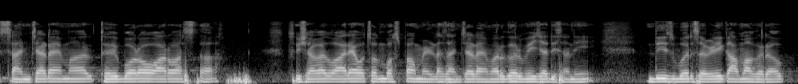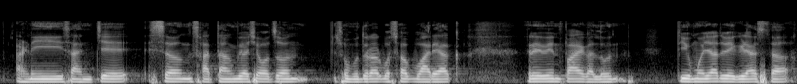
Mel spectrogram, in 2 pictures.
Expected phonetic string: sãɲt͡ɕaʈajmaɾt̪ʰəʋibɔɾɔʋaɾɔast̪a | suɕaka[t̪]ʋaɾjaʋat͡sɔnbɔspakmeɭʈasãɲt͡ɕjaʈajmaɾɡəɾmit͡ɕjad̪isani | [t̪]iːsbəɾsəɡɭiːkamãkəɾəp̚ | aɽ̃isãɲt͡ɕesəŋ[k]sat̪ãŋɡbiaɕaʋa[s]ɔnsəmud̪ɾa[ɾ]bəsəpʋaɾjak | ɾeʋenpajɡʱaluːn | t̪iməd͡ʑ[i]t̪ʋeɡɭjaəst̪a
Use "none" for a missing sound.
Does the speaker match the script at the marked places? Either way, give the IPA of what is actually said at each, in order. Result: t̪, d̪, ɡ, t͡s, ɾ, a

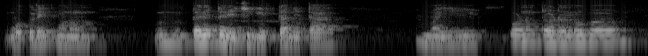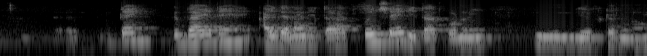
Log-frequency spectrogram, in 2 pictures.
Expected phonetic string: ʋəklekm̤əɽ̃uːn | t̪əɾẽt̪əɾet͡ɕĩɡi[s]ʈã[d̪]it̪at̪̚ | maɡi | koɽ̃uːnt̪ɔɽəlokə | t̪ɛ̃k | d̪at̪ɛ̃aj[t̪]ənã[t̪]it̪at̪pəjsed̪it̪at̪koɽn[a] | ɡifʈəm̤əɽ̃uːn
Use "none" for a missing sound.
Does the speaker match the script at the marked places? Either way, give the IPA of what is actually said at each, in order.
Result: f, d̪, d̪, d̪, i

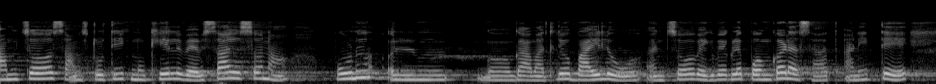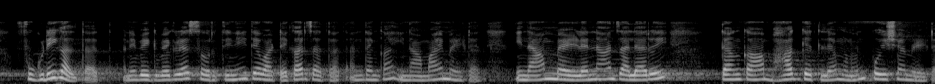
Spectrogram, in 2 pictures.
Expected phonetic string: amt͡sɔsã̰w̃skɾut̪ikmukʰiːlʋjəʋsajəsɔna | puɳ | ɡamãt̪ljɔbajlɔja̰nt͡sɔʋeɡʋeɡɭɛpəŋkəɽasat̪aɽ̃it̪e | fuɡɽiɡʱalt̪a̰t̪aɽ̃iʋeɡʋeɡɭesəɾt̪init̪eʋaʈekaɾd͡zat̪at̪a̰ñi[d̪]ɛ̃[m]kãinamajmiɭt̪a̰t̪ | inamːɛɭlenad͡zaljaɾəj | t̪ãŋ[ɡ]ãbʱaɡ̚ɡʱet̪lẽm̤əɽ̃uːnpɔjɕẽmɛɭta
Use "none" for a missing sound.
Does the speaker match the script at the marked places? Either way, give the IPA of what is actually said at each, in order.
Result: t̪, ŋ, k

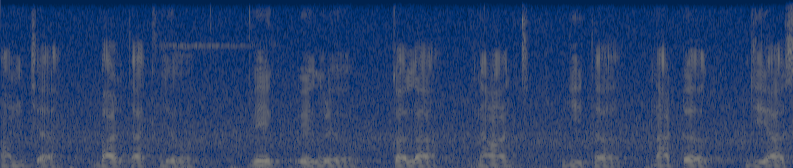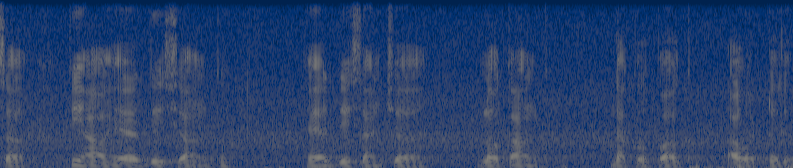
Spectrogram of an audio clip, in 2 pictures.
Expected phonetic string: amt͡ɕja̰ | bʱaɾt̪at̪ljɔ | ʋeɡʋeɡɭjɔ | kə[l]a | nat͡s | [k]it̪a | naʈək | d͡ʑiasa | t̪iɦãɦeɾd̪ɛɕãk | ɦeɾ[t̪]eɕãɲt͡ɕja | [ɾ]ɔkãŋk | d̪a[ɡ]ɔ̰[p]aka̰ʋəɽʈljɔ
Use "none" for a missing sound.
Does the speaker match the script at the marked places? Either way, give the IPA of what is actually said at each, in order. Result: l, ɡ, d̪, l, k, p

